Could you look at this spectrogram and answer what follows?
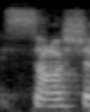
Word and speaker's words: Sasha: What kind of, I think it's Sasha, am I pronouncing that right?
